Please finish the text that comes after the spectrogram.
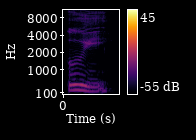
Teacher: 의 is a combination of two Korean vowels, ư and 이. Together, they form the sound 의.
